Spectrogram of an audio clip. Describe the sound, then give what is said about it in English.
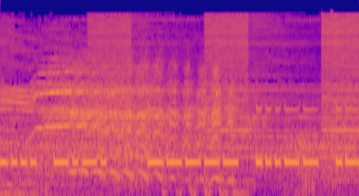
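A horse neighs and whinnies loudly, a shrill, wavering call that fills the few seconds, with faint hoof clatter underneath and no one speaking. “Unleash the horses. Unleash the beasts.”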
